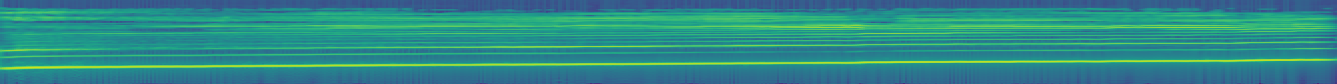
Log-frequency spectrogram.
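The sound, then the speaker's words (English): A loud 'nonsense siren' sound effect introducing a segment: one steady, buzzy tone that climbs slowly and evenly in pitch for about eight seconds, then cuts off abruptly. No voices are heard. “Right, Sam, the nonsense siren.”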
